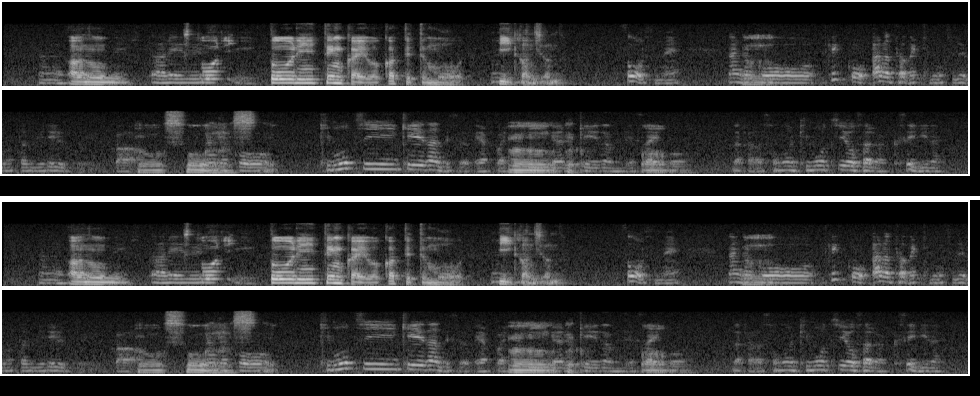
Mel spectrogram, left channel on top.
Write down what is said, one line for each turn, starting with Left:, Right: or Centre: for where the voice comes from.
Left: あ、そうですね。
Centre: あの、
Left: 浸れるし。
Centre: ストーリー、ストーリー展開分かっててもいい感じなんだ。
Left: うん、うん、うん。そうですね。なんかこう、
Centre: うん。
Left: 結構新たな気持ちでまた見れるというか、
Centre: そうそうなんですね。
Left: なんかこう、気持ち系なんですよね。やっぱりリーガル系なんで、
Centre: うん。あ、
Left: 最後。
Centre: うん。
Left: だからその気持ちよさが癖になる。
